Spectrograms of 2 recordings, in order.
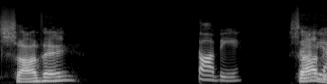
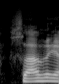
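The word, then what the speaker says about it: Sauvie: How do you pronounce this? Is it Save Sabi Island? I was close. I was close. Save Island.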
